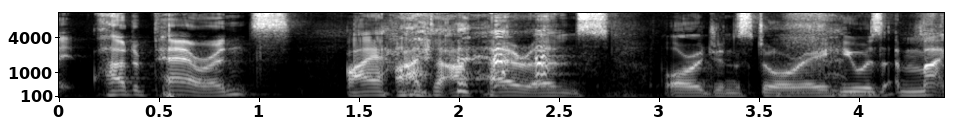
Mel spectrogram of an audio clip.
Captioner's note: laughing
